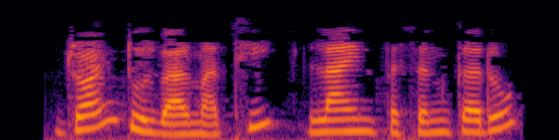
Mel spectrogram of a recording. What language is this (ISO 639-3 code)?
guj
